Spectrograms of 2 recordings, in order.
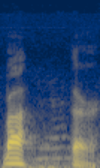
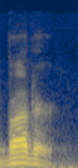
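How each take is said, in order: First: The middle consonant is a 'th' sound. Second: The middle consonant is a 'd' sound. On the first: The speaker calls it right. "Es la famosa T H que uno tiene que poner esa lengua dentro de los dientes" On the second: The speaker calls it wrong. "Con una D sería brother"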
